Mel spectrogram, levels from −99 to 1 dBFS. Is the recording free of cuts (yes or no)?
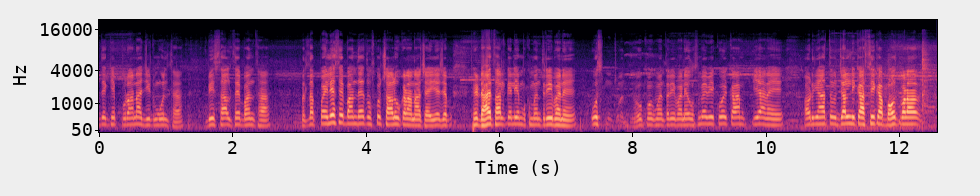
yes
